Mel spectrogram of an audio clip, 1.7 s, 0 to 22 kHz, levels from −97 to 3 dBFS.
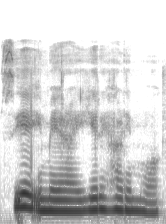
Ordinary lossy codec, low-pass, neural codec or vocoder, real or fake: none; none; none; real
